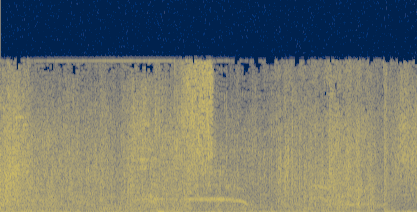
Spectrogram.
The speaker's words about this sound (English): Enemy planes are flying overhead. Soldiers are parachuting in. I think one of the planes crashes into a house and there's a big explosion.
